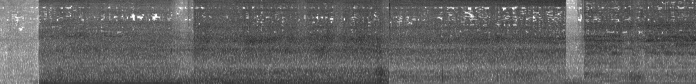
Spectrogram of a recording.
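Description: Pressure washer spraying water: a loud, steady hiss that starts abruptly about a second in and cuts out briefly near the end, with a low hum under it for the first half.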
